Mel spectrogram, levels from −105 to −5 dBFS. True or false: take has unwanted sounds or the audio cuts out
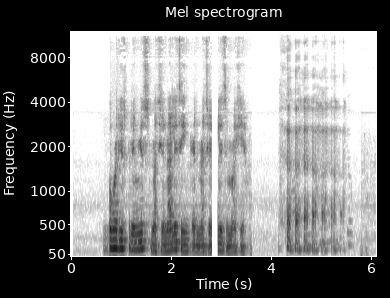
true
